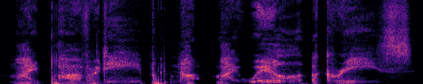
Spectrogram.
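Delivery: put-on thin whispered voice of a scared old man; frail apothecary whispering; fearful apothecary. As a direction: whisper like a wretched recluse. Apothecary reluctantly agrees.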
